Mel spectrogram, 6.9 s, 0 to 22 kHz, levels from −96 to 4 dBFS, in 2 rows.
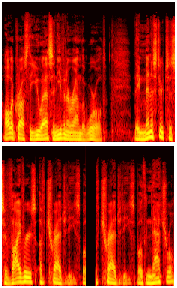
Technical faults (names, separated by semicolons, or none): stream reconnect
